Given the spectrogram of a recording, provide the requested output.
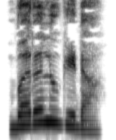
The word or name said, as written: ಬರಲುಗಿಡ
